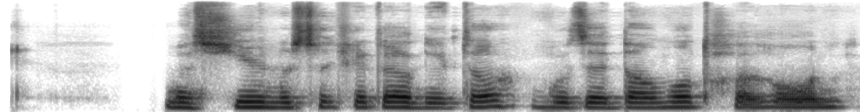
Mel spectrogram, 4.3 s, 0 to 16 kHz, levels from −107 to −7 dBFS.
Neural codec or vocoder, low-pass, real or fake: codec, 32 kHz, 1.9 kbps, SNAC; 14.4 kHz; fake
